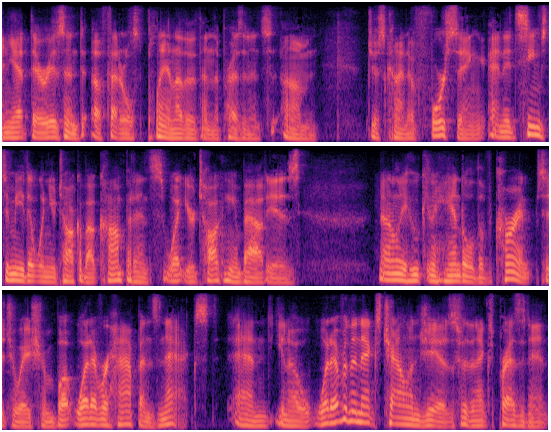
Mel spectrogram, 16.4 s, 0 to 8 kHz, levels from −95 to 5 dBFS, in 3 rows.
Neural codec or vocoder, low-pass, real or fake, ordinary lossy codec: none; 7.2 kHz; real; AAC, 48 kbps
